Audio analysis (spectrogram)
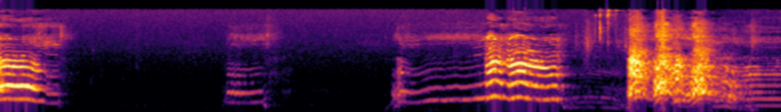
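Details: Cute dogs talking to each other: short tonal whines, one rising and wavering near two seconds long, separated by silences, then a burst of rough barks at the end.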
